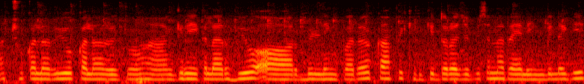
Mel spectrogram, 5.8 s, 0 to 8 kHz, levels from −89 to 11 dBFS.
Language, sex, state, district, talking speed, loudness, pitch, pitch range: Garhwali, female, Uttarakhand, Tehri Garhwal, 215 wpm, -32 LUFS, 185 Hz, 180-195 Hz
